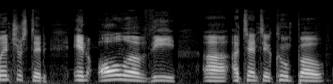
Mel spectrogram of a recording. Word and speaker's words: Antetokounmpo: After I watched the movie, I've been pronouncing his name incorrectly. It's Giannis Antetokounmpo, and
